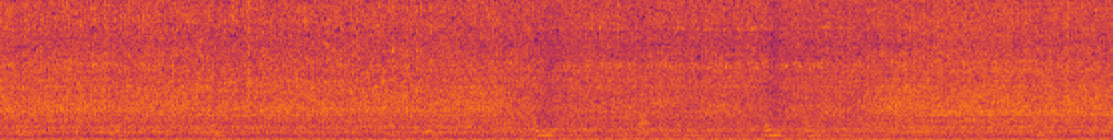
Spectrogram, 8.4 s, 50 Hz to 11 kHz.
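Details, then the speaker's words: John Deere GT245 mower single-cylinder previously running rich and misfiring, after clogged air cleaner replaced: settles into steady, even run with no misfire or stumble; fixed by new air filter. "Well, I feel dumb now. That was it. My first thought was air cleaner, and that's actually what it was."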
